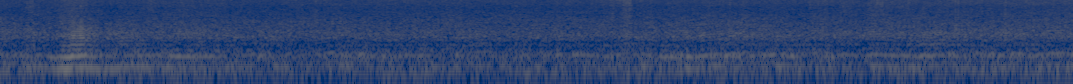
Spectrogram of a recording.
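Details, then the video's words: Swarm of bees out of its hive: a single bee zips close and loud at the start, then the massed buzzing continues as an unbroken, wavering hum. "bees therapy swarm natural buzzing sound"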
